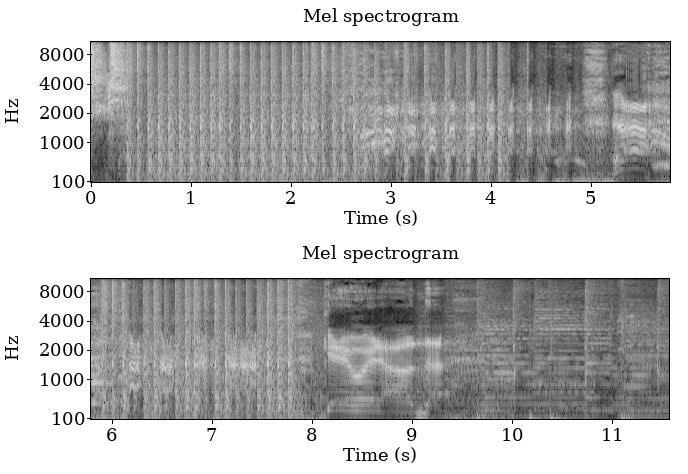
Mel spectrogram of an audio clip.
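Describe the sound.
Rapid gunfire aimed at two motorbike thieves rattles in dense, fast bursts that run loud and nearly continuous, with a brief change in texture partway through before the shooting resumes.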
